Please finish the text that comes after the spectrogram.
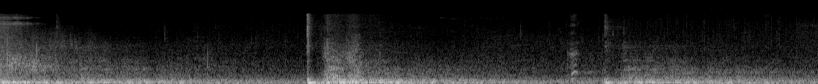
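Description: Casting the Confringo blasting spell in Hogwarts Legacy sets off a sharp blast near the three-second mark, followed by a rumbling tail. A second burst comes around six seconds over a constant low roar.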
